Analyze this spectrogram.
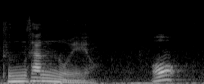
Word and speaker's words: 등산로: 답은 등산로예요. 리을이 니은과 만나면 얘가 원래는 니은이 바뀌어야 되는 게 맞는데 어째서 결과는 이렇게 안 되고 뒷글자인 리을에서 니은으로 바꾸는 현상이 일어나나요?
